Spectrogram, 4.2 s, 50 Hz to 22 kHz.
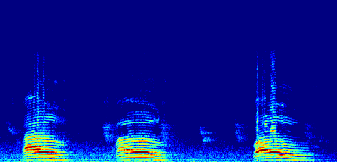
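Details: Cat meowing, offered as a sound to attract cats: three drawn-out harmonic meows, each under a second, spaced about 1.5 seconds apart over a faint steady hum.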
